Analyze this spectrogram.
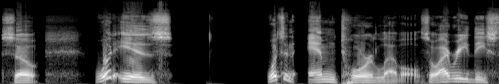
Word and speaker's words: mTOR: you talk about before yeah you're pronouncing it correctly it's called mtor okay m stands for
